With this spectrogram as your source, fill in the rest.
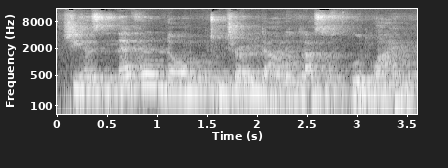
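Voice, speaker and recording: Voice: mid-range voice, expressive, measured pace, warm tone. A host reading a formal introduction of the guest speaker to a gathered audience. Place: meeting room with audience. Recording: echoey hall, distant mic, crowd noise.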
